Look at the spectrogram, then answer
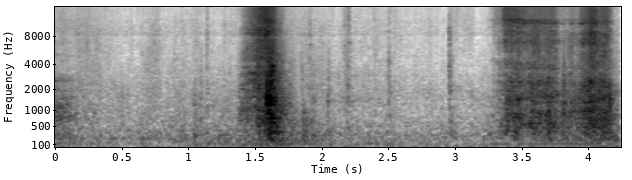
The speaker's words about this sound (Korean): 자 커튼 좀 칠게요.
